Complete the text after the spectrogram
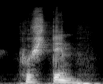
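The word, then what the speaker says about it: puṣṭim: Chữ S có dấu nạn và chữ T có dấu nạn chúng ta phải đọc là Sh-ta, Pushtim, Pushtim. Trong bài chú là Pushtim, Pushtim, nghĩa là tăng lên.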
